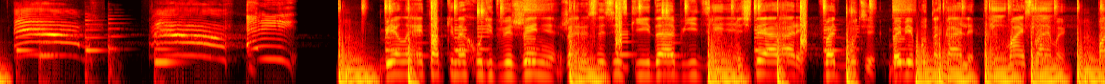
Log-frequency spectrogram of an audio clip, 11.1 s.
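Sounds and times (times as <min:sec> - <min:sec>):
cat meowing: 0:00.1 - 0:02.4
cat chirps: 0:00.2 - 0:02.7
speech: 0:03.9 - 0:11.0.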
